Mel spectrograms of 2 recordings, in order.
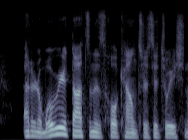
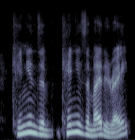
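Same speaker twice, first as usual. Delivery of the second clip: mock eager, higher and louder; 4 semitones higher, 4 dB louder than usual. Cynthia asking Lauren about Kenya, mock eager. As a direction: pitch it up like a fake-innocent friend.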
